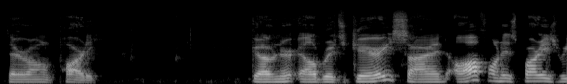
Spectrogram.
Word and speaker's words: Gerry: They quit calling him Gerry and started pronouncing it Jerry, and the word gerrymander was added to the English language.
